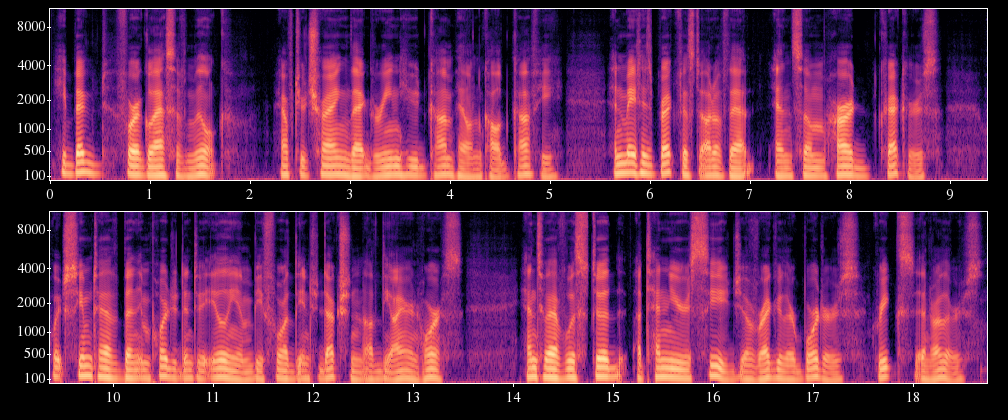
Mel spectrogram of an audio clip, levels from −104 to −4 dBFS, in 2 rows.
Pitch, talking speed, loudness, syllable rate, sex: 115 Hz, 175 wpm, -20 LUFS, 4.9 syllables/s, male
